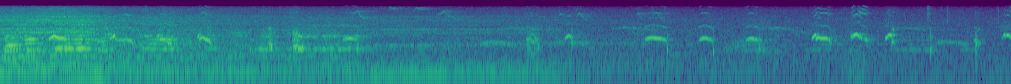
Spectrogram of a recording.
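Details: Puppy sitting on a chair for the first time gives short, high, bent whimpering yips. They come in a quick irregular string over the last few seconds, after a brief stretch of music-like tones at the start.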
